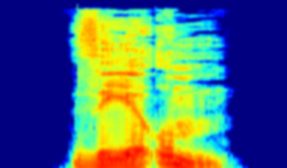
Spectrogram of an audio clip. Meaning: inflection of umsehen: 1. first-person singular present 2. first/third-person singular subjunctive I
- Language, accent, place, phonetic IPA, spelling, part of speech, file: German, Germany, Berlin, [ˌzeːə ˈʊm], sehe um, verb, De-sehe um.ogg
